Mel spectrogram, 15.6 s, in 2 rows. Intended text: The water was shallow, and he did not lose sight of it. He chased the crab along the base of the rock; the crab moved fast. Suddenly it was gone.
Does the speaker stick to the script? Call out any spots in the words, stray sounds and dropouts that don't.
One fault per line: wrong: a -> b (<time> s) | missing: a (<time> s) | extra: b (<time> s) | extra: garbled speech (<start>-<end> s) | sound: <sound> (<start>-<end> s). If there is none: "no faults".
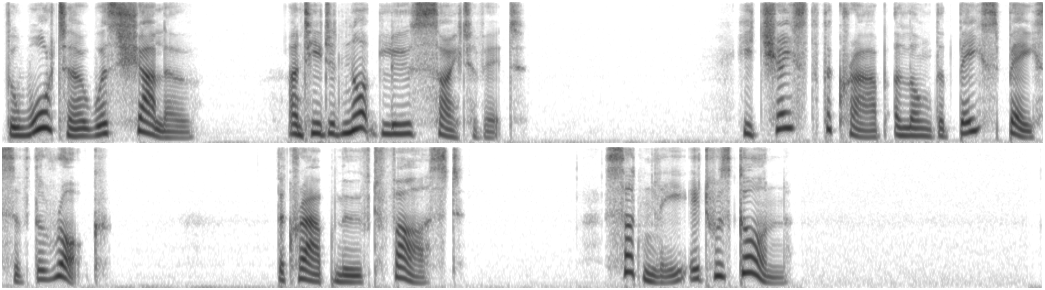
extra: base (7.5 s)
